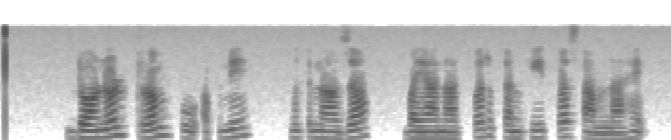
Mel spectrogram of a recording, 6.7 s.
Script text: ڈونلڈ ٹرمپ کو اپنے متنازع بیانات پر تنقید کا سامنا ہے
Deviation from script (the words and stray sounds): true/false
false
